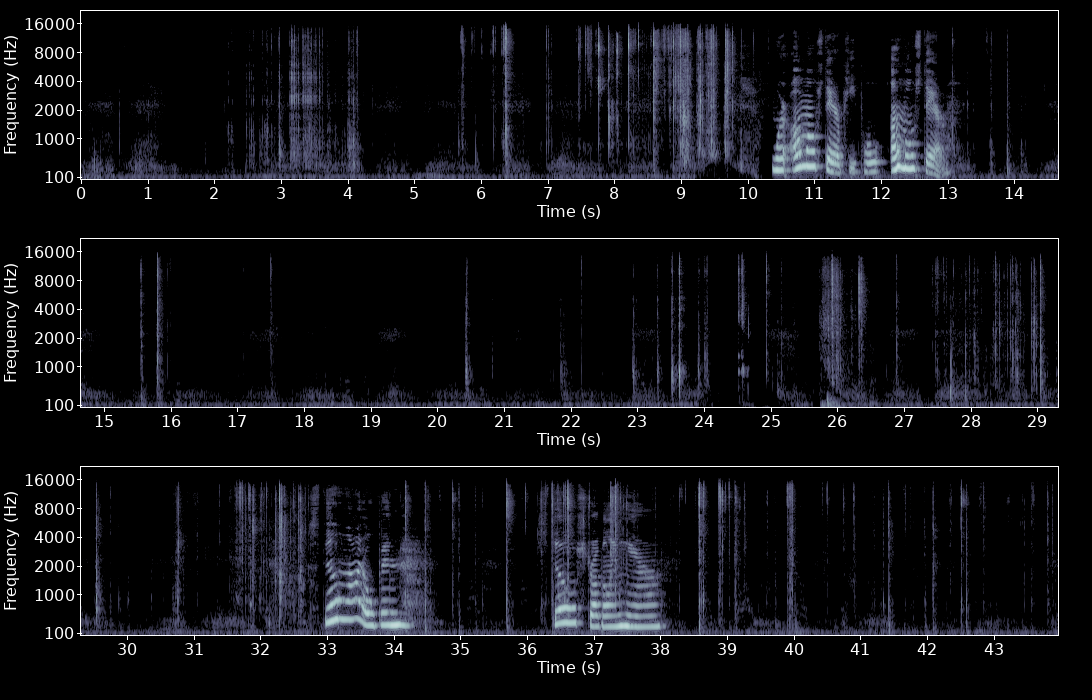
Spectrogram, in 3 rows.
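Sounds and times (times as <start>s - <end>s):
plastic wrap clicking and crinkling: 5.7s - 10.1s, 25.8s - 32.8s, 34.2s - 43.9s.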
